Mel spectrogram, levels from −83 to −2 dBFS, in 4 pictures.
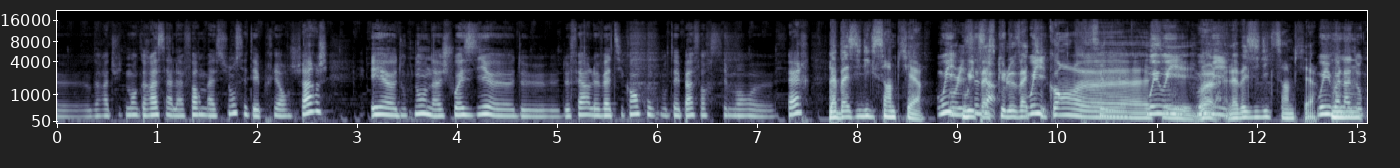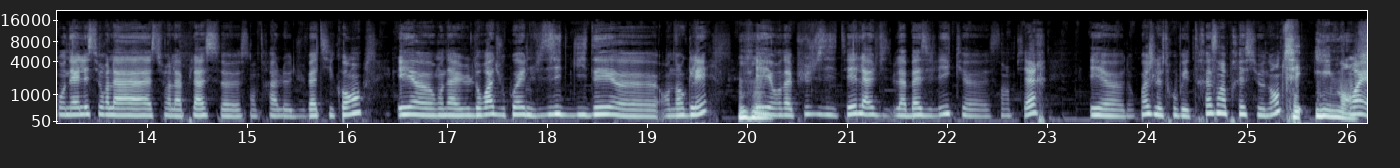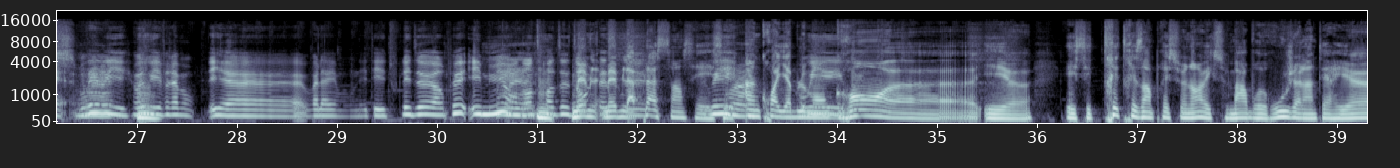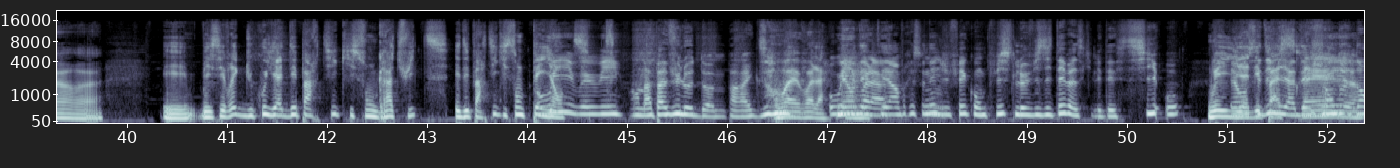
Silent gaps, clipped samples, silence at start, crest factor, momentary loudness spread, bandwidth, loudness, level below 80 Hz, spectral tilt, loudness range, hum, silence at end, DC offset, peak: none; under 0.1%; 0 s; 14 dB; 9 LU; 16.5 kHz; -20 LUFS; -50 dBFS; -5 dB/octave; 4 LU; none; 0 s; under 0.1%; -6 dBFS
